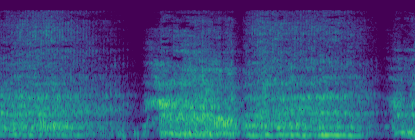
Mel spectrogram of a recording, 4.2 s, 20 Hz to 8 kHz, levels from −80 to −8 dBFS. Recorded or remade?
remade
